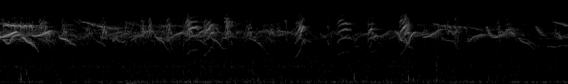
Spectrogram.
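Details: A Siberian rubythroat, recorded 17 January 2021, gives high, scratchy twitters and short whistled notes in a fast, jumbled, continuous run, with a faint steady hum underneath.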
